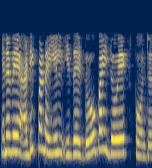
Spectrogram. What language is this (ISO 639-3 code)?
tam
